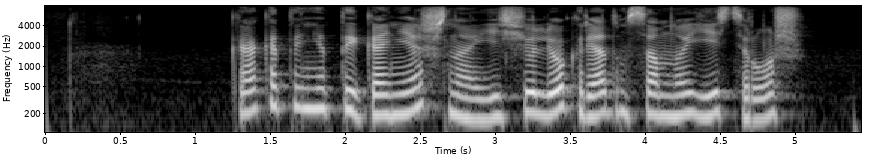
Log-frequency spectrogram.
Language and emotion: Russian, positive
